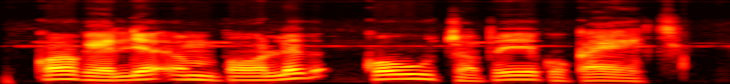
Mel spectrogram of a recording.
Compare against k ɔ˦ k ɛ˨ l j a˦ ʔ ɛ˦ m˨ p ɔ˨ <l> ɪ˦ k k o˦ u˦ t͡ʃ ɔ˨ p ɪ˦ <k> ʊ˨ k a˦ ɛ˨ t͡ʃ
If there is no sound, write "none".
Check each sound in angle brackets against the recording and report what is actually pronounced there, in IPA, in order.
l, k

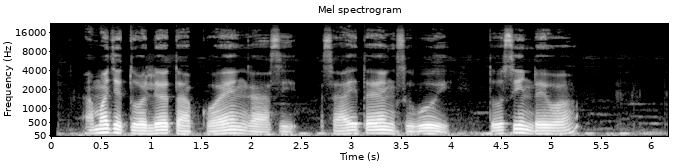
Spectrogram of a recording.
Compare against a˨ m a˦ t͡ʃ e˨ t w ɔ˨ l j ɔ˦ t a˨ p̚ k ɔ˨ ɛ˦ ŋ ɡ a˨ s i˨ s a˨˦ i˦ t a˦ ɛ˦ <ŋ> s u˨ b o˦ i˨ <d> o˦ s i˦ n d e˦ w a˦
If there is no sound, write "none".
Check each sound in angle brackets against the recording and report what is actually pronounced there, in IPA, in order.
ŋ, t

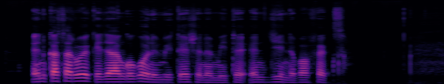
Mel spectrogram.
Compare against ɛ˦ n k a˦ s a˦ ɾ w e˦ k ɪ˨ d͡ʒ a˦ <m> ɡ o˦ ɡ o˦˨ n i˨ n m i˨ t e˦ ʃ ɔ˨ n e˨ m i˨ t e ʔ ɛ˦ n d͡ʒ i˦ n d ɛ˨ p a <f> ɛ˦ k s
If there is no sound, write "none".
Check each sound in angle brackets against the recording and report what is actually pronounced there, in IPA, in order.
ŋ, f

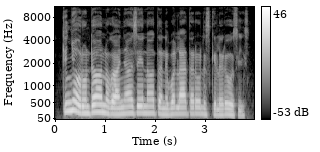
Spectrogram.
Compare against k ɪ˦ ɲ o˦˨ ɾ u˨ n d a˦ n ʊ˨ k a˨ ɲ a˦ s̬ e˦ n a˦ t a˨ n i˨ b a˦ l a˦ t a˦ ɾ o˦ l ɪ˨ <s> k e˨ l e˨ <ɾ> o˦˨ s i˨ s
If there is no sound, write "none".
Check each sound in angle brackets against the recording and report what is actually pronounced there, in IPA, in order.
s, ɾ

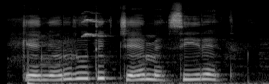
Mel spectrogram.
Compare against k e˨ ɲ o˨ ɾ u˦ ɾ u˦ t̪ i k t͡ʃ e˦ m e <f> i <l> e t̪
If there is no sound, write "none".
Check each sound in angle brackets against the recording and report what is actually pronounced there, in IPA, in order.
s, ɾ

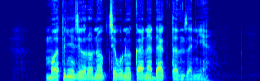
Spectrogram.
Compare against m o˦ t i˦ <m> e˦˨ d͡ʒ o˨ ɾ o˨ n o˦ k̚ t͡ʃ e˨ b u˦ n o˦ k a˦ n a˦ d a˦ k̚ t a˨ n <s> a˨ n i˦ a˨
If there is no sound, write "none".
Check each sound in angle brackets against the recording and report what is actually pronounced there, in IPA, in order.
ɲ, z

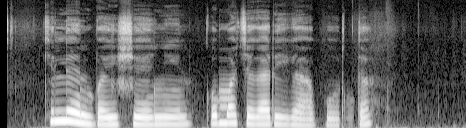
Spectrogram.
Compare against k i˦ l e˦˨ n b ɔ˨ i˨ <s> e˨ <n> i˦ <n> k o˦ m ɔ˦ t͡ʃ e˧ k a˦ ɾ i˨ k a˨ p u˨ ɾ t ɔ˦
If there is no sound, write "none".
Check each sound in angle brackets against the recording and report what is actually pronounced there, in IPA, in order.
ʃ, ɲ, n

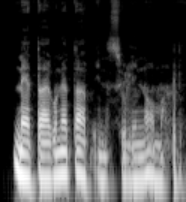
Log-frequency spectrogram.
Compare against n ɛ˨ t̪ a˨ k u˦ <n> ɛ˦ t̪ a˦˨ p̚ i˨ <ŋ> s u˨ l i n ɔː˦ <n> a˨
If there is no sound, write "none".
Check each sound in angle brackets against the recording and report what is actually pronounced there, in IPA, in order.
n, n, m

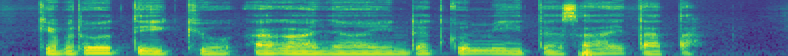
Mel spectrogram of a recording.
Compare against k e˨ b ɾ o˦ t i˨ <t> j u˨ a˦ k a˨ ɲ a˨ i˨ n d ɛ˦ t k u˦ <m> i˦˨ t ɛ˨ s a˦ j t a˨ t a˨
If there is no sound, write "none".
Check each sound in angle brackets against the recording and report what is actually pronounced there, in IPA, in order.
k, m

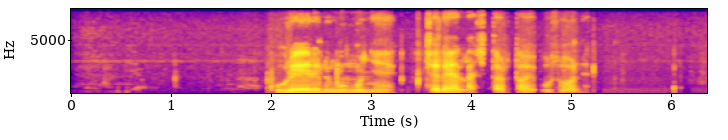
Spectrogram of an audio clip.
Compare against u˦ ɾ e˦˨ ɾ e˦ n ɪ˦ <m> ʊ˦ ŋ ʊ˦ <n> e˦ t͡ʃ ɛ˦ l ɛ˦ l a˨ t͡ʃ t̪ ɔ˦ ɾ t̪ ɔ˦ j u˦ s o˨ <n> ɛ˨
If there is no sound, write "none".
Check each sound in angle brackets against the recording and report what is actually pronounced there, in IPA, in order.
ŋ, ɲ, n

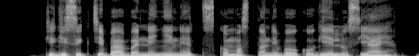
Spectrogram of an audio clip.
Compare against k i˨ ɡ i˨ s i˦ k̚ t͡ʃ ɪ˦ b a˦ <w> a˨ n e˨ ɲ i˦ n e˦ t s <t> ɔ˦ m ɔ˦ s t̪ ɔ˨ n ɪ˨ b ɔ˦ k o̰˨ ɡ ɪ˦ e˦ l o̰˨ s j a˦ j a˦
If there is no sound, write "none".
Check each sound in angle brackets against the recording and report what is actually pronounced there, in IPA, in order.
b, k

